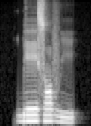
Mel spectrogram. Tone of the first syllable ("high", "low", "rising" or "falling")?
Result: high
